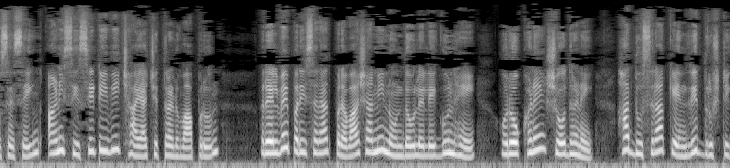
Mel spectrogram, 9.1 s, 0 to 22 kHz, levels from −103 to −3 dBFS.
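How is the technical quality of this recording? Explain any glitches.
The technical quality is compromised by one fault that runs the whole length of the speech. Throughout, the sound has a swirly, smeared and hollow character, with consonant attacks softened and blurred, though the top end still reaches about 20.1 kHz. That combination points to generation loss, most likely from the audio being encoded and decoded around four times with a lossy codec, which fits WMA at 128 kbit/s. Each pass quantised the signal on a shifted frame grid, so noise piled up beyond what that bitrate alone would produce.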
